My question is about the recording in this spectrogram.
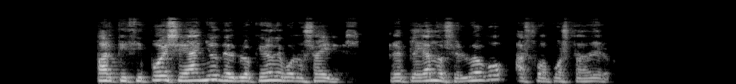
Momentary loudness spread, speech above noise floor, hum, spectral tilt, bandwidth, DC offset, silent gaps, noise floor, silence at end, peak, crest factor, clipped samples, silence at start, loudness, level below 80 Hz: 15 LU; over 71 dB; none; -4.5 dB/octave; 9.6 kHz; under 0.1%; none; under -90 dBFS; 1.3 s; -2 dBFS; 20 dB; under 0.1%; 1 s; -19 LUFS; -62 dBFS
